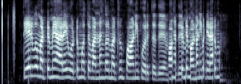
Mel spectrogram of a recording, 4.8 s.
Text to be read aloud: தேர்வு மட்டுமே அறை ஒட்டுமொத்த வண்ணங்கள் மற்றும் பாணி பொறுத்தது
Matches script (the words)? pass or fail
fail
